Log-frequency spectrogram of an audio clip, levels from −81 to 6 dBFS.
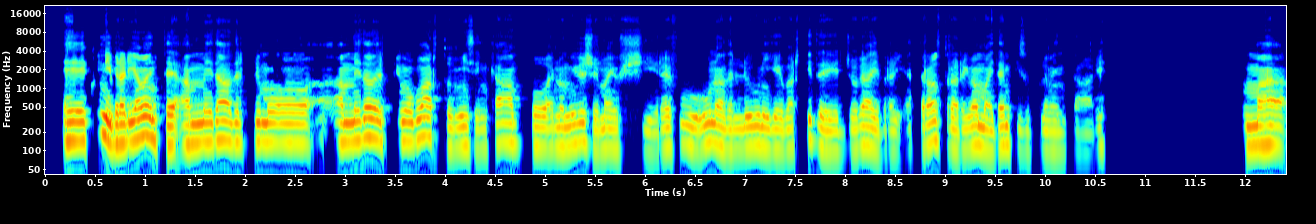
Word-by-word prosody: Ehm, 145 Hz, -1 st, +4 dB
quindi 150 Hz, +2 st, +4 dB
praticamente 145 Hz, 0 st, +5 dB
a 130 Hz, +1 st, 0 dB
metà 140 Hz, +3 st, +3 dB
del 140 Hz, -1 st, -2 dB
primo 135 Hz, -1 st, +1 dB
a 160 Hz, +5 st, -13 dB
a 140 Hz, -, +1 dB
metà 150 Hz, +4 st, +4 dB
del 155 Hz, -1 st, +2 dB
primo 145 Hz, -2 st, -1 dB
quarto, 170 Hz, -4 st, 0 dB
mi 115 Hz, -, -4 dB
mise 120 Hz, -2 st, -2 dB
in 110 Hz, 0 st, -8 dB
campo 135 Hz, -2 st, -3 dB
e 115 Hz, -, -6 dB
non 120 Hz, 0 st, -2 dB
mi 125 Hz, +2 st, 0 dB
fece 135 Hz, -5 st, -2 dB
mai 115 Hz, +1 st, -3 dB
uscire. 110 Hz, 0 st, -6 dB
Fu 135 Hz, -, -10 dB, 0.2 s
una 135 Hz, -3 st, +1 dB
delle 110 Hz, +1 st, -3 dB
uniche 120 Hz, -2 st, 0 dB
partite 120 Hz, +4 st, -5 dB
che 105 Hz, -1 st, -4 dB
giocai 115 Hz, +2 st, -2 dB
prati 105 Hz, -2 st, -10 dB
e 110 Hz, +4 st, -19 dB
tra 130 Hz, +2 st, -1 dB
l'altro 140 Hz, -6 st, -2 dB
arrivammo 115 Hz, +2 st, 0 dB
ai 105 Hz, -, -3 dB
tempi 120 Hz, -2 st, -3 dB
supplementari 100 Hz, +1 st, -12 dB, 1.4 s
ma 125 Hz, 0 st, +2 dB
125 Hz, 190 wpm, -22 LUFS, 115-140 Hz, 1.4 s, praticamente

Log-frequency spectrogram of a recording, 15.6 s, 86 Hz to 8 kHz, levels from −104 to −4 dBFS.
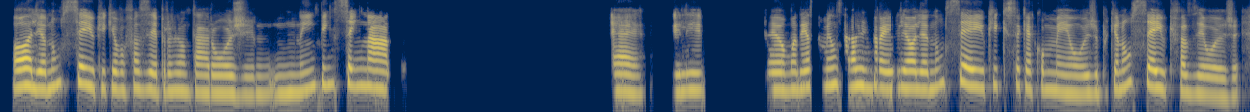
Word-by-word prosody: "Olha, 235 Hz, -1 st, +8 dB
eu 220 Hz, -, +2 dB
não 240 Hz, +4 st, -1 dB
sei 270 Hz, -1 st, +2 dB
o -, -, -3 dB
que 225 Hz, 0 st, -7 dB
que 225 Hz, +1 st, -4 dB
eu -, -, -2 dB
vou 215 Hz, -, -5 dB
fazer 215 Hz, -1 st, -2 dB
para 210 Hz, +1 st, -6 dB
o -, -, -4 dB
jantar 195 Hz, -2 st, -2 dB
hoje, 190 Hz, -2 st, -2 dB
ne 190 Hz, +1 st, -6 dB
nem 210 Hz, +4 st, -3 dB
pensei 260 Hz, +1 st, -2 dB
em 245 Hz, -, -5 dB
nada". 230 Hz, -3 st, +6 dB, 2.8 s
É. 200 Hz, -2 st, +1 dB, 0.4 s
Ele 205 Hz, +2 st, -2 dB, 0.8 s
é, 215 Hz, 0 st, +2 dB
eu 210 Hz, -, +2 dB
mandei 220 Hz, +1 st, 0 dB
essa 235 Hz, -, -1 dB
mensagem 250 Hz, -1 st, 0 dB
pra 235 Hz, -1 st, +2 dB
ele: 225 Hz, +1 st, 0 dB
"Olha, 225 Hz, -1 st, +4 dB
não 235 Hz, +5 st, -4 dB
sei, 250 Hz, -3 st, +3 dB
o -, -, -6 dB
que 250 Hz, +2 st, -7 dB
que 250 Hz, -, -14 dB
você 250 Hz, -, -6 dB
quer 225 Hz, -2 st, -3 dB
comer 210 Hz, -3 st, -4 dB
hoje? 190 Hz, +1 st, -3 dB
Porque 195 Hz, +4 st, -11 dB
eu -, -, -1 dB
não 240 Hz, +5 st, -2 dB
sei 235 Hz, -5 st, +4 dB
o -, -, -8 dB
que -, -, -14 dB
fazer 190 Hz, -2 st, -2 dB
hoje". 175 Hz, -1 st, -3 dB
220 Hz, 175 wpm, -24 LUFS, 195-240 Hz, 2.8 s, Olha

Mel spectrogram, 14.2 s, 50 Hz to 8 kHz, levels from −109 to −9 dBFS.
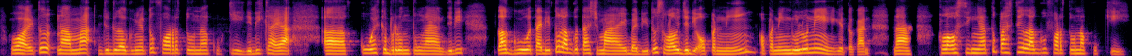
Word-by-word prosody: Wah, 185 Hz, -3 st, +5 dB
itu 205 Hz, +8 st, -4 dB, 0.2 s
nama 185 Hz, +3 st, +3 dB, 0.2 s
judul 185 Hz, +1 st, -2 dB
lagunya 180 Hz, +1 st, -5 dB
tuh, 235 Hz, +2 st, -6 dB
"Fortuna 195 Hz, -4 st, -1 dB
Cookie." 175 Hz, -1 st, -12 dB
Jadi 170 Hz, +4 st, -4 dB
kayak, 170 Hz, -4 st, +2 dB, 0.4 s
eee, 165 Hz, -1 st, +6 dB, 0.2 s
kue 205 Hz, +2 st, +1 dB
keberuntungan. 175 Hz, -5 st, -1 dB
Jadi 205 Hz, +7 st, -5 dB, 0.4 s
lagu 195 Hz, 0 st, +5 dB
tadi 180 Hz, -1 st, +1 dB
tuh 275 Hz, -, -1 dB
lagu 220 Hz, -3 st, +4 dB
Touch 195 Hz, 0 st, -1 dB
My 165 Hz, -2 st, +2 dB
Body 155 Hz, -2 st, -4 dB
itu 225 Hz, -, +1 dB
selalu 190 Hz, -3 st, +4 dB
jadi 180 Hz, -2 st, +1 dB
opening, 170 Hz, -, -4 dB
opening 175 Hz, +1 st, -2 dB
dulu 190 Hz, +4 st, +5 dB
nih 205 Hz, -9 st, -2 dB
gitu 150 Hz, -3 st, -7 dB
kan 145 Hz, +2 st, -4 dB, 0.2 s
nah 165 Hz, 0 st, +3 dB, 0.4 s
closing-nya 210 Hz, 0 st, +3 dB
tuh 210 Hz, -, -11 dB
pasti 235 Hz, +1 st, -1 dB
lagu 205 Hz, -1 st, +3 dB
Fortuna 190 Hz, -3 st, -2 dB
cookie. 170 Hz, -4 st, -16 dB
185 Hz, 155 wpm, -24 LUFS, 170-205 Hz, 0.4 s, eee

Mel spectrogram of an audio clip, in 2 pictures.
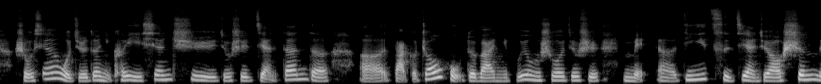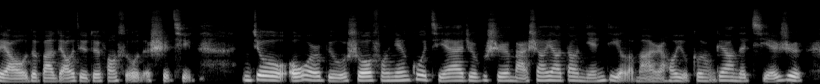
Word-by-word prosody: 首 165 Hz, -2 st, 0 dB
先 260 Hz, +9 st, -1 dB
我 200 Hz, -, +3 dB
觉 160 Hz, +1 st, -1 dB
得 195 Hz, +2 st, +2 dB
你 170 Hz, -, -4 dB
可 195 Hz, -, -1 dB
以 185 Hz, -3 st, +1 dB
先 215 Hz, +3 st, -1 dB
去 195 Hz, -7 st, -1 dB
就 170 Hz, 0 st, -4 dB
是 175 Hz, -1 st, -2 dB
简 175 Hz, -, -2 dB
单 225 Hz, +3 st, +2 dB
地， 165 Hz, -7 st, +1 dB, 0.3 s
啊， -, -, -2 dB
打 -, -, -1 dB
个 -, -, -6 dB
招 260 Hz, +6 st, +4 dB
呼， 345 Hz, -, 0 dB
对 175 Hz, -3 st, +3 dB
吧？ 155 Hz, -2 st, +2 dB
你 155 Hz, 0 st, -7 dB
不 160 Hz, -, -5 dB
用 215 Hz, -4 st, +2 dB
说 185 Hz, 0 st, 0 dB
就 185 Hz, 0 st, 0 dB
是， 170 Hz, -2 st, -2 dB, 0.2 s
每 170 Hz, -3 st, -3 dB
呃， 160 Hz, -3 st, -4 dB
第 210 Hz, +3 st, 0 dB
一 245 Hz, -, 0 dB
次 210 Hz, -6 st, -2 dB
见 180 Hz, -1 st, +2 dB
就 175 Hz, -, +2 dB
要 165 Hz, 0 st, +3 dB
深 220 Hz, +2 st, +4 dB
聊， 140 Hz, -6 st, +2 dB
对 165 Hz, -, 0 dB
吧？ 150 Hz, -1 st, 0 dB
了 145 Hz, +2 st, 0 dB
解 160 Hz, -2 st, -2 dB
对 155 Hz, +1 st, 0 dB
方 160 Hz, 0 st, -4 dB
所 -, -, -4 dB
有 -, -, 0 dB
的 -, -, -5 dB
事 -, -, -1 dB
情。 -, -, -8 dB, 0.5 s
你 195 Hz, -, -1 dB
就 195 Hz, -2 st, +6 dB
偶 175 Hz, +3 st, +4 dB
尔 190 Hz, -3 st, +4 dB
比 180 Hz, -4 st, -3 dB
如 155 Hz, +1 st, 0 dB
说 180 Hz, 0 st, +5 dB
逢 185 Hz, -1 st, -2 dB
年 190 Hz, +2 st, 0 dB
过 220 Hz, 0 st, +2 dB
节 185 Hz, -5 st, -3 dB
啊， 175 Hz, +1 st, +2 dB
这 175 Hz, -1 st, -1 dB
不 185 Hz, -, -9 dB
是 175 Hz, -1 st, 0 dB
马 150 Hz, -5 st, -3 dB
上 190 Hz, -1 st, -1 dB
要 185 Hz, -1 st, +2 dB
到 180 Hz, 0 st, -2 dB
年 165 Hz, +2 st, -5 dB
底 185 Hz, -3 st, 0 dB
了 -, -, -2 dB
吗， -, -, -4 dB
然 -, -, -4 dB
后 165 Hz, 0 st, -1 dB
有 160 Hz, -, -2 dB
各 170 Hz, -, -3 dB
种 160 Hz, -, -7 dB
各 195 Hz, -, -3 dB
样 180 Hz, -1 st, 0 dB
的 160 Hz, -2 st, -2 dB
节 145 Hz, -2 st, -3 dB
日。 185 Hz, -2 st, +2 dB
180 Hz, 300 characters per minute, -22 LUFS, 165-195 Hz, 0.5 s, 就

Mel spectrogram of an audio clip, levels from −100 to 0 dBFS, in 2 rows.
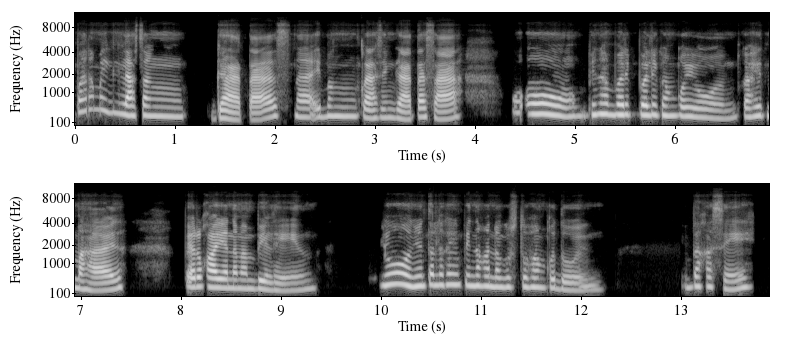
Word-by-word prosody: parang 395 Hz, +4 st, -4 dB
may 370 Hz, -5 st, -5 dB
lasang 250 Hz, -4 st, +1 dB, 0.2 s
gatas 185 Hz, +4 st, +2 dB
na 225 Hz, -3 st, -1 dB
ibang 245 Hz, +1 st, -3 dB
klaseng 215 Hz, -2 st, -1 dB
gatas, 205 Hz, +4 st, +1 dB
ha. 180 Hz, +2 st, +3 dB, 0.5 s
Oo, 285 Hz, -5 st, +2 dB
binabalik-balikan 280 Hz, -1 st, +1 dB
ko 245 Hz, -, +1 dB
'yon, 210 Hz, -4 st, -3 dB
kahit 245 Hz, +2 st, -1 dB
mahal, 190 Hz, -1 st, +2 dB, 0.6 s
pero 255 Hz, +1 st, +2 dB
kaya 240 Hz, -2 st, +6 dB
naman 220 Hz, -1 st, -1 dB
bilhin. 185 Hz, 0 st, -3 dB, 0.6 s
'Yon, 310 Hz, 0 st, +3 dB
'yon 275 Hz, -, -2 dB
talaga 305 Hz, 0 st, 0 dB
yung 310 Hz, +1 st, -3 dB
pinaka 280 Hz, -2 st, 0 dB
nagustuhan 250 Hz, -1 st, -2 dB
ko 230 Hz, -, -2 dB
don. 175 Hz, -, -6 dB, 0.8 s
Iba 240 Hz, +2 st, -4 dB
kasi. 245 Hz, -2 st, -5 dB
240 Hz, 125 wpm, -23 LUFS, 205-270 Hz, 0.8 s, kaya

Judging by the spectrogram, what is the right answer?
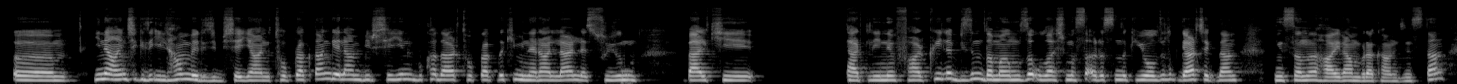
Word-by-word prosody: ımm, 185 Hz, -2 st, +2 dB, 0.2 s
yine 240 Hz, +1 st, +4 dB
aynı 230 Hz, +1 st, +2 dB
şekilde 220 Hz, -2 st, -2 dB
ilham 215 Hz, +4 st, 0 dB
verici 175 Hz, -6 st, +2 dB
bir 160 Hz, -, -10 dB
şey. 180 Hz, +3 st, 0 dB
Yani, 185 Hz, -1 st, -1 dB
topraktan 215 Hz, +6 st, -2 dB
gelen 225 Hz, -3 st, +2 dB
bir 215 Hz, -, -2 dB
şeyin 220 Hz, +1 st, -2 dB
bu 205 Hz, -, -8 dB
kadar 215 Hz, -1 st, 0 dB
topraktaki 210 Hz, +1 st, -3 dB
minerallerle 200 Hz, -1 st, +1 dB
suyun, 200 Hz, +1 st, -1 dB, 0.5 s
belki, 195 Hz, -1 st, 0 dB, 0.9 s
sertliğinin 195 Hz, +1 st, +1 dB
farkıyla 200 Hz, +5 st, -1 dB
bizim 235 Hz, +5 st, -1 dB
damağımıza 210 Hz, +1 st, +4 dB
ulaşması 205 Hz, -2 st, 0 dB
arasındaki 205 Hz, 0 st, -2 dB
yolculuk 210 Hz, +1 st, +1 dB
gerçekten 205 Hz, -2 st, +2 dB, 0.4 s
insanı 190 Hz, +1 st, +1 dB
hayran 175 Hz, -2 st, +1 dB
bırakan 165 Hz, -2 st, -2 dB
cinsten. 165 Hz, -, -3 dB
200 Hz, 130 wpm, -24 LUFS, 190-215 Hz, 0.9 s, yine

